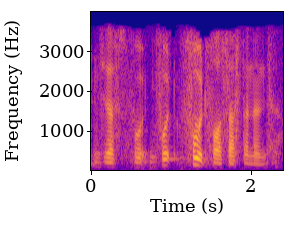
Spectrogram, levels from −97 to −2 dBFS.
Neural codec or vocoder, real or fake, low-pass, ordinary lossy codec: none; real; 3.6 kHz; MP3, 24 kbps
